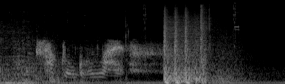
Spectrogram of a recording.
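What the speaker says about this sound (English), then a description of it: "Looks like it's the Nomad shooting out some windows there" A burst of rapid gunfire rings out in a Rainbow Six Siege match as windows are shot out, arriving loud and close after a stretch of speech, then fading.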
